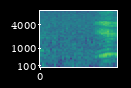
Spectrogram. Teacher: ए का उच्चारण स्थान होता है कंठ और तालु होता है।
